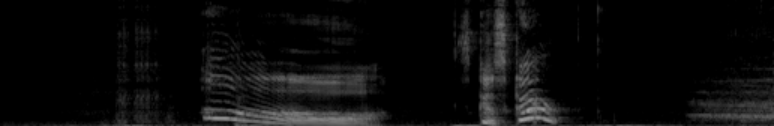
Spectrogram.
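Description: A young man laughs loudly and excitedly close by.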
